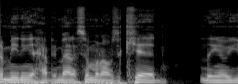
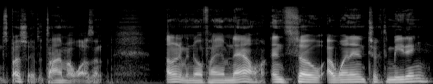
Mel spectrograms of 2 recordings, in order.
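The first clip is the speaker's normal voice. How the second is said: normal talking voice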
